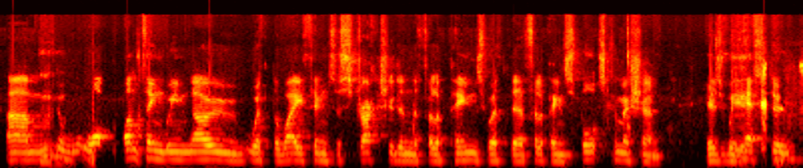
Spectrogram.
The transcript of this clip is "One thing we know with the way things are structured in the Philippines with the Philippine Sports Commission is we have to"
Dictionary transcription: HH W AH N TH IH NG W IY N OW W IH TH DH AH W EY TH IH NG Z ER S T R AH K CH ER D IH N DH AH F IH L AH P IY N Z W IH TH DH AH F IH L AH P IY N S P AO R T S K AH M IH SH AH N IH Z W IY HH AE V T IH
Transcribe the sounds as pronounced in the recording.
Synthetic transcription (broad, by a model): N W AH N TH IH NG W IY N OW W IH DH AH W EY TH IH NG Z ER S T R AH K CH ER D IH N DH AH F IH L AH P IY N Z W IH DH AH F IH L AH P IY N S P AO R T S K AH M IH SH AH N IH Z W IY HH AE F T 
